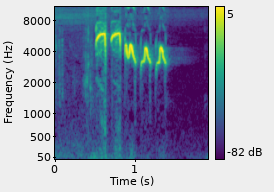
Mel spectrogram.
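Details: Black-throated laughingthrush singing a short phrase: two strong high notes, then three lower arched chirps in a quick run, with faint hiss before the phrase.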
